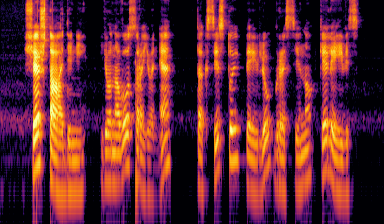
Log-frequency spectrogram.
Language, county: Lithuanian, Klaipėda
